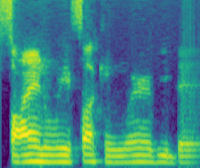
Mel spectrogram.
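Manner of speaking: play-acted frantic, panicky woman's outburst. Retelling a dream where a woman greets the speaker: imitating a panicked woman. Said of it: "she's like panicked".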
